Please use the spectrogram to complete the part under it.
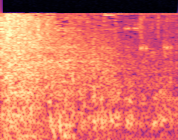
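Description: Dense, continuous burst of game gunfire in a Fortnite squad match, loud and steady across the whole second with no clear gaps between shots.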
